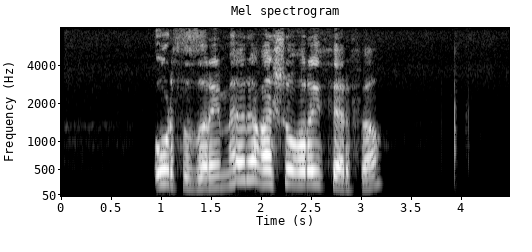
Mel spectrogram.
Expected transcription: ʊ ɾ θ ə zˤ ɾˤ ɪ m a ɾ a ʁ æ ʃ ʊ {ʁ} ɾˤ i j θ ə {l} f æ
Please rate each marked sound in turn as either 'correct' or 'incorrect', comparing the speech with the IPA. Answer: correct, incorrect

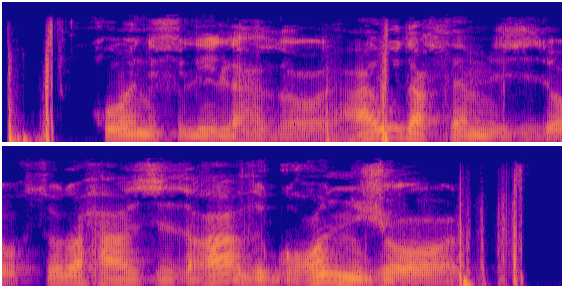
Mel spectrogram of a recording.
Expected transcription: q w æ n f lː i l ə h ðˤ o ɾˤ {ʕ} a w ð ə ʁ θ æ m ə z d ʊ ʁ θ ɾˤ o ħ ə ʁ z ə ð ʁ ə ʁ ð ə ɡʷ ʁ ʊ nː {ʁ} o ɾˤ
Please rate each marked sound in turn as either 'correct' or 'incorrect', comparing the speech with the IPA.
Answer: correct, incorrect

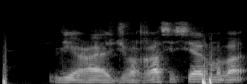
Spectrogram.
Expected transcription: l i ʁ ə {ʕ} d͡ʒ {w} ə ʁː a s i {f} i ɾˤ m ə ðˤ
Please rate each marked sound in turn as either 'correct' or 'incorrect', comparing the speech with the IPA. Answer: correct, incorrect, incorrect

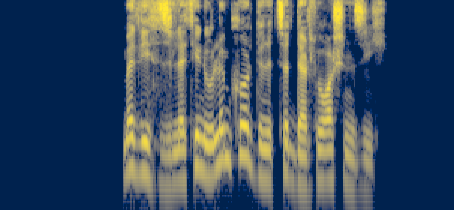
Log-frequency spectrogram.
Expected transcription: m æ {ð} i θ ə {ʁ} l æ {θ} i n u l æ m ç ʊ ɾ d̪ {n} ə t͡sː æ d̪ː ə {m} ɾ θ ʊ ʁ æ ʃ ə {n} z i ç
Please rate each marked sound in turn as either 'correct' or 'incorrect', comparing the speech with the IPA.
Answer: correct, incorrect, correct, correct, incorrect, correct

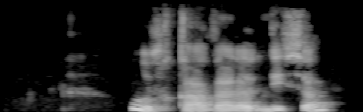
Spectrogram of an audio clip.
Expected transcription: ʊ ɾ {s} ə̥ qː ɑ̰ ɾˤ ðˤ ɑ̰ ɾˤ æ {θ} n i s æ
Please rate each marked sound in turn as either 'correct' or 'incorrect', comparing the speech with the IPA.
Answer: incorrect, incorrect

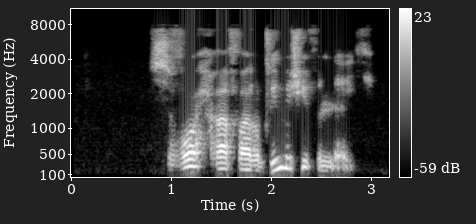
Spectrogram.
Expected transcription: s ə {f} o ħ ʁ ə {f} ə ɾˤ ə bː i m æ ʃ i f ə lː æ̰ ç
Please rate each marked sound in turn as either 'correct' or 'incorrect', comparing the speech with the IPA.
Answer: incorrect, correct

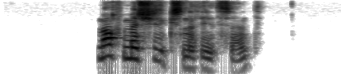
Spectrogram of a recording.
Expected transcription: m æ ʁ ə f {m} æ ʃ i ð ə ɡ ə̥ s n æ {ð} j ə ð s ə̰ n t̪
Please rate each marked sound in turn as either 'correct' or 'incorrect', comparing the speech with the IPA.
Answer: correct, incorrect

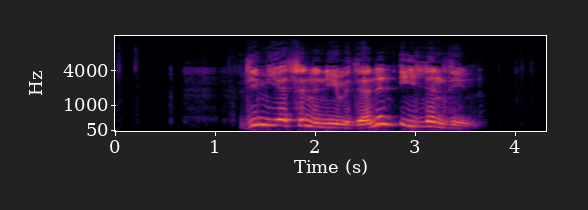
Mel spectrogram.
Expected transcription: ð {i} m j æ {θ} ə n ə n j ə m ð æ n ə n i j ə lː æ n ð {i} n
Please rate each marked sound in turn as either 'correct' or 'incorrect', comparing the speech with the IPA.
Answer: correct, correct, correct

